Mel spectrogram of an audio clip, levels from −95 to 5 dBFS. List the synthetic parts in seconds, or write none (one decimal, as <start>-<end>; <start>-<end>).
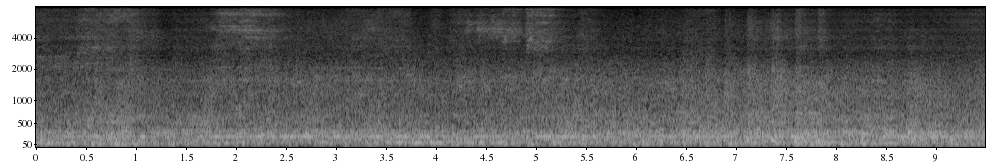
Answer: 0.6-1.8; 7.3-9.5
